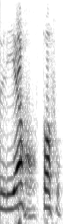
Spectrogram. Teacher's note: أنا برقق الياء وبعدين الخاء تبقى إيه مفخمة، أو ليخ مش يخ، لا الياء مرقق يخط.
